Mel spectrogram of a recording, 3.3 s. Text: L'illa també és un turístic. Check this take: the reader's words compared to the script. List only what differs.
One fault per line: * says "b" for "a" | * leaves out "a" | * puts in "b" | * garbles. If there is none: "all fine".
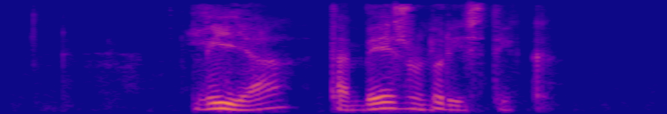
all fine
